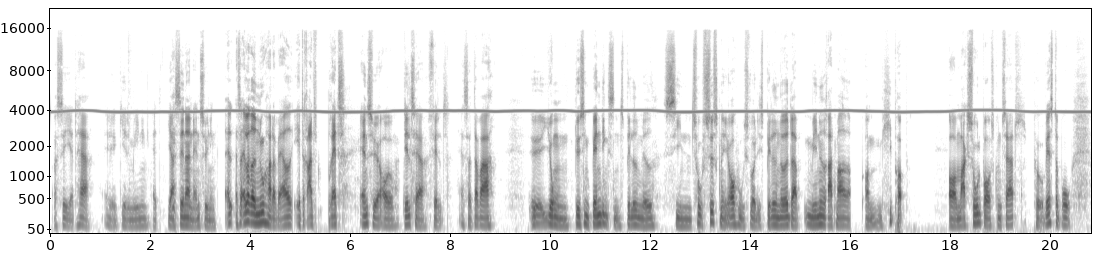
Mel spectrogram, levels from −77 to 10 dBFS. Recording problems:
high-pitched whine; loud; throughout; 4 kHz, 7 dB below the speech

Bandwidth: 15.5 kHz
